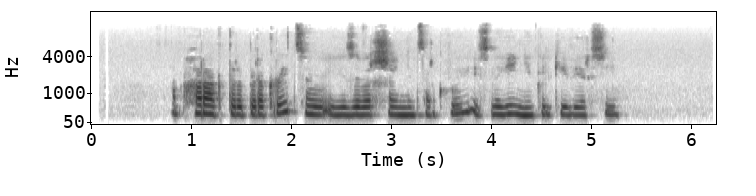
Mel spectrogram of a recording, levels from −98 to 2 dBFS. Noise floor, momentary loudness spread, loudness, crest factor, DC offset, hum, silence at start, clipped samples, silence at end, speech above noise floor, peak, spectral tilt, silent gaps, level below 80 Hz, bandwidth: -67 dBFS; 11 LU; -27 LUFS; 22 dB; under 0.1%; none; 0.8 s; under 0.1%; 0.95 s; 41 dB; -6 dBFS; -3.5 dB/octave; none; -84 dBFS; 11.5 kHz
